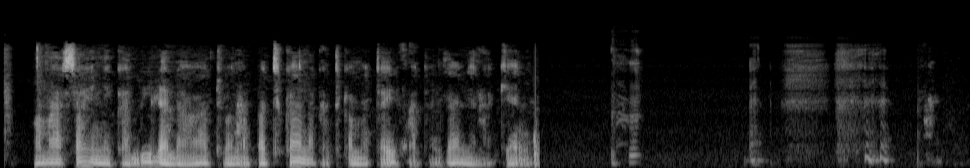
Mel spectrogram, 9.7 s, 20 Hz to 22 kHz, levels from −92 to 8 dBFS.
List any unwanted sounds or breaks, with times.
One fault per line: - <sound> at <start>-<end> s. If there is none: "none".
- cough at 6.1-6.4 s
- laugh at 7.4-9.0 s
